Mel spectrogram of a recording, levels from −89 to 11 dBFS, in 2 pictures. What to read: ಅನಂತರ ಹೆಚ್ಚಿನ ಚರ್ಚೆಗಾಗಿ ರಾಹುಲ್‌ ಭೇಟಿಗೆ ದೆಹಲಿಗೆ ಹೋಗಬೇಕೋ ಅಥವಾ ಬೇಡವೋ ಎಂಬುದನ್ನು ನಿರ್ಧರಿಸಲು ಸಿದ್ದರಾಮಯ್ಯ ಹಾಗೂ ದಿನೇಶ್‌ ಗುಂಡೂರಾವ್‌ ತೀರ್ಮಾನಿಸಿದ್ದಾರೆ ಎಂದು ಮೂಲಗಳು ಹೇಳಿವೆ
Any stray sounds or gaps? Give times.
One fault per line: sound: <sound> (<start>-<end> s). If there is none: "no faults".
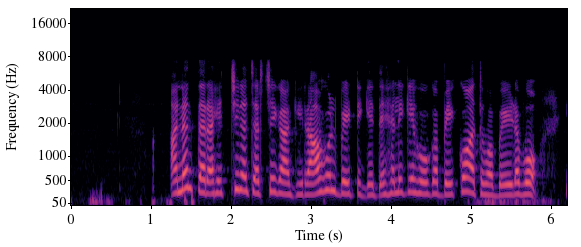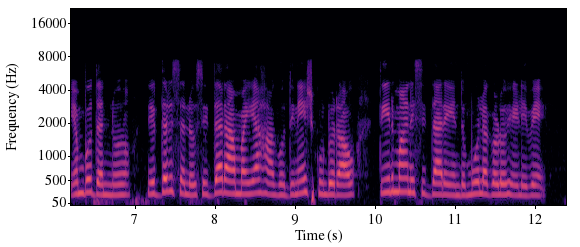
no faults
